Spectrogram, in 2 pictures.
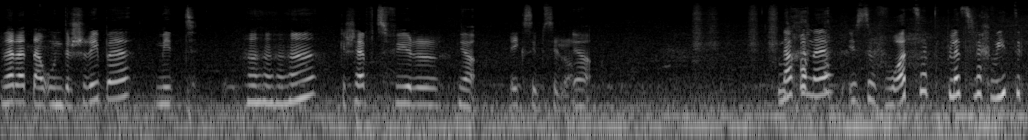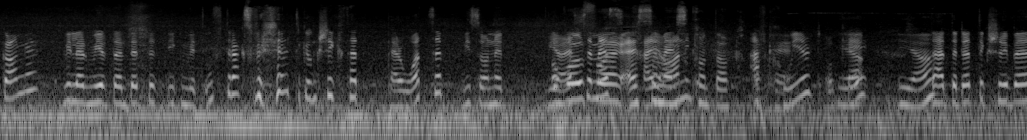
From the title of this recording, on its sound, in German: Live usem Stadtpark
